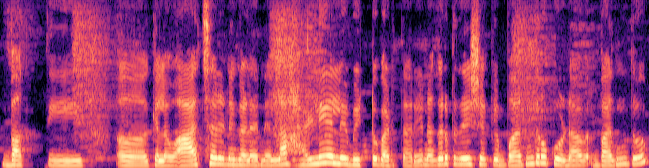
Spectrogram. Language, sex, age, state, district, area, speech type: Kannada, female, 18-30, Karnataka, Udupi, rural, spontaneous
